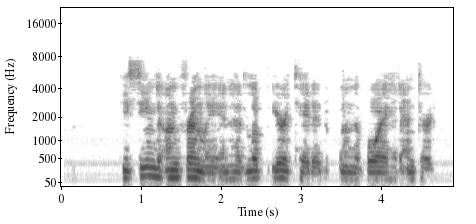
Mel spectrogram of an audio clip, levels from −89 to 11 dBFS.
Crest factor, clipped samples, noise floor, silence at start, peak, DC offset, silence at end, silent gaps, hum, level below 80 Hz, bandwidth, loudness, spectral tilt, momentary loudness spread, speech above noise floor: 20 dB; under 0.1%; -72 dBFS; 0.75 s; -8 dBFS; under 0.1%; 0.25 s; none; none; -66 dBFS; 7.8 kHz; -26 LUFS; -6.5 dB/octave; 12 LU; 46 dB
